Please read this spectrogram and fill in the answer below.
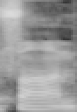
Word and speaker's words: Pham: And, Koi Fom, he's a longtime artist that I'm partnered with on a host of different things. And that's spelled PHAM.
